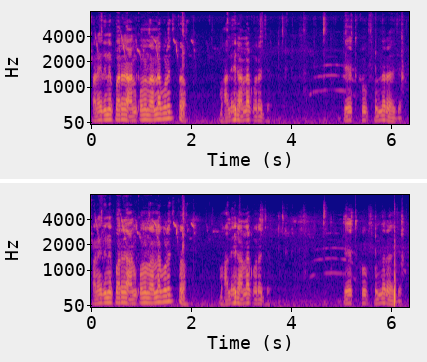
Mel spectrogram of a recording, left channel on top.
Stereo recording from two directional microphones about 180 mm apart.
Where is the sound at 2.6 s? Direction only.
10° left (ahead or behind).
